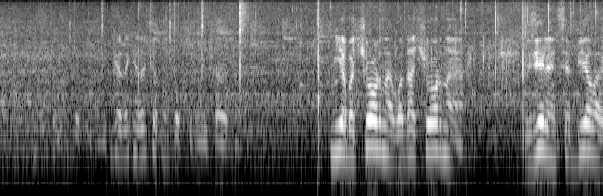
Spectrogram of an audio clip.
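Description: A campfire crackles close by.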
